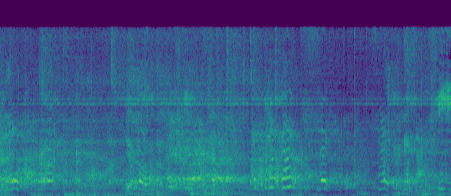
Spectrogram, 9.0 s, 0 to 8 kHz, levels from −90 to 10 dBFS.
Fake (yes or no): yes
